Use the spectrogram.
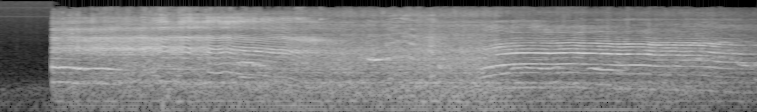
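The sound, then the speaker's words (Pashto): Malnourished children cry in a hospital in Helmand. After a brief quiet start, loud, continuous overlapping wails with wavering, sliding pitch carry on throughout. “دا جړاوي د هغه هلمندي ماشومانو دي چې لوږې او بې وزلۍ تر روغتونه رسولي.”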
